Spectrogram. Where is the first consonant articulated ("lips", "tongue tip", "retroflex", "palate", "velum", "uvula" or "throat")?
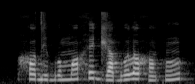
throat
